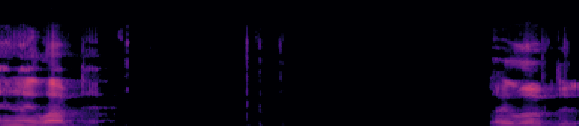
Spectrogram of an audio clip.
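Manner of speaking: sounding near tears, about to cry. Recalling family giving her pony gifts as a child, sounding about to cry. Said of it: "sounds like I'm about to start crying".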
